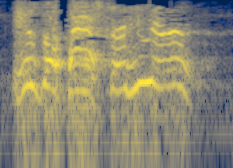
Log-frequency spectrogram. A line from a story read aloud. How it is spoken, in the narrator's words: Had a squeaky voice like that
